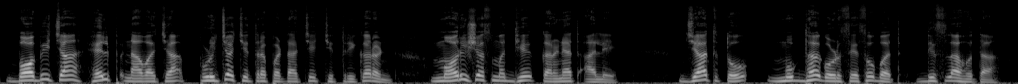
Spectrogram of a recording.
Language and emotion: Marathi, neutral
